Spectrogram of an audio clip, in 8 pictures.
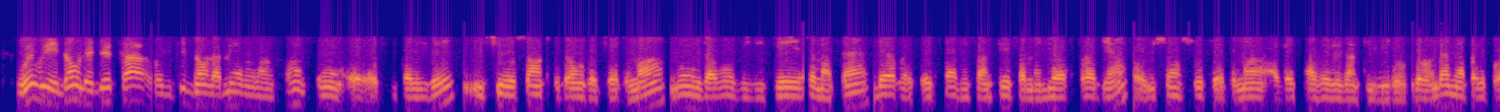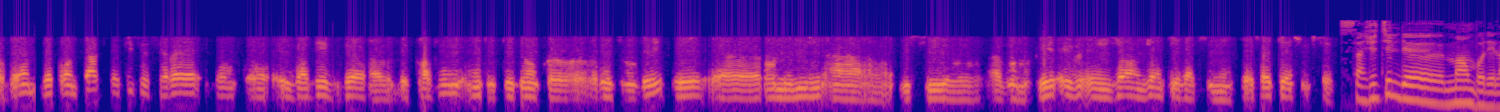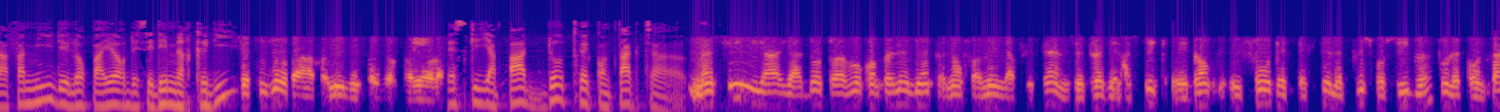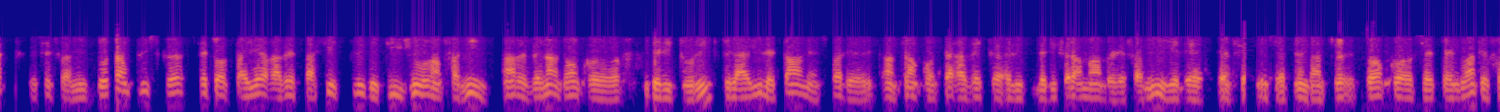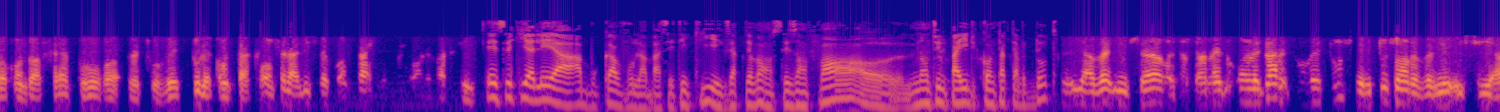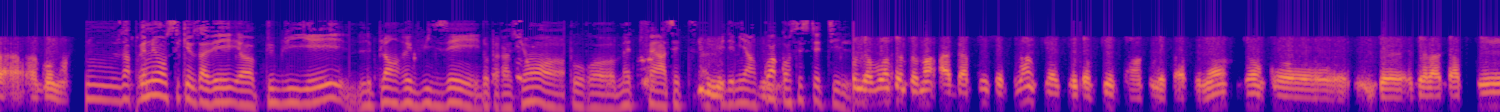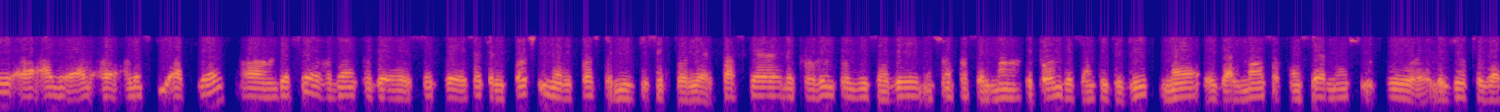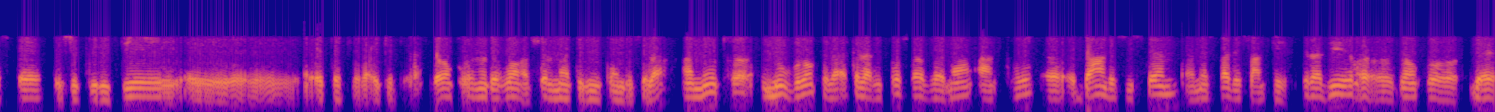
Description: Entretien avec le docteur Jean-Jacques Muyembe sur Ebola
